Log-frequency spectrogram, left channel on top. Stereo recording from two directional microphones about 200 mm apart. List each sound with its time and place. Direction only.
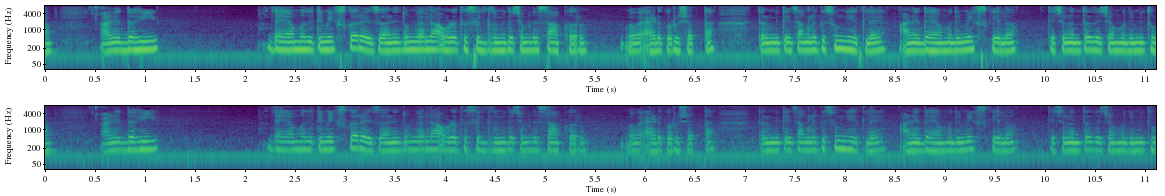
0.0 s speech: 40° left (ahead or behind)
2.1 s speech: 40° left (ahead or behind)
